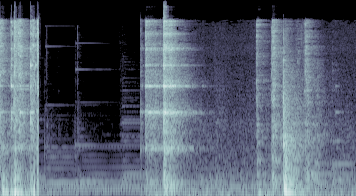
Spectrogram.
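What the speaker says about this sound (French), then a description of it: "Je vais uniquement récupérer le blanc et je vais le battre légèrement." Egg white being lightly beaten with a utensil against a glass bowl, giving three quick bursts of rapid clinking and whisking separated by short pauses, close and fairly loud.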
